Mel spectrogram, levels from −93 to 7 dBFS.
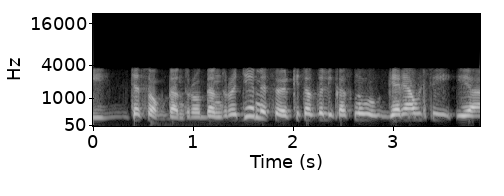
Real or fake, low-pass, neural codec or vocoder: real; 3.6 kHz; none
